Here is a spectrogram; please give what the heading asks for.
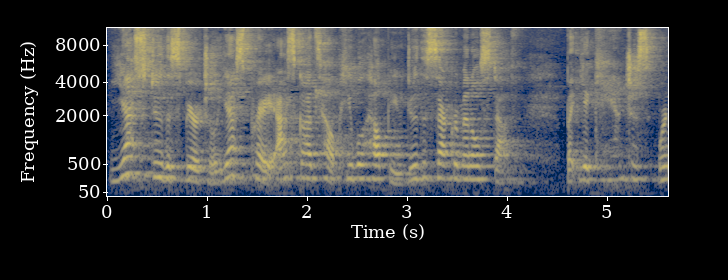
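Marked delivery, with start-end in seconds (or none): none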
